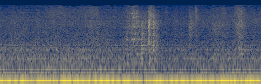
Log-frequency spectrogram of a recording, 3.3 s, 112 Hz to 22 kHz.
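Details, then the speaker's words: RedStone 1500 W electric heater after repair of continuous beeping and faulty control panel (blamed on interfering springs): remote works, even low steady fan hum with no beeps or clicks; heater running normally. "we can turn it off turn it on everything is working fine so i'm going to go ahead and let this run for a little bit and see if it starts beeping at us it shouldn't"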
